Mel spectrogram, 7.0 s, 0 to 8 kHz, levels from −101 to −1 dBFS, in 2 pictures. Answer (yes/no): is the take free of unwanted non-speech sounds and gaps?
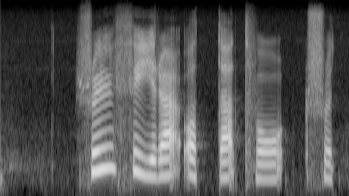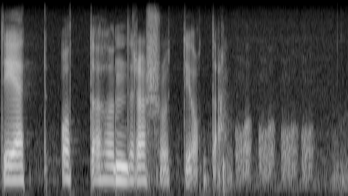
no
